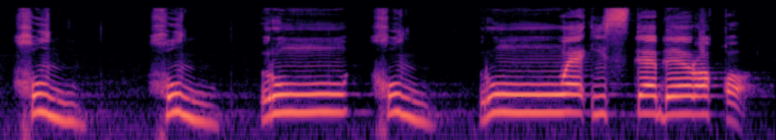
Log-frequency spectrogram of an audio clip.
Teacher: الضاد مش عايزاها تلقلق منك، مش عايزاها ان احنا نقلقلها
